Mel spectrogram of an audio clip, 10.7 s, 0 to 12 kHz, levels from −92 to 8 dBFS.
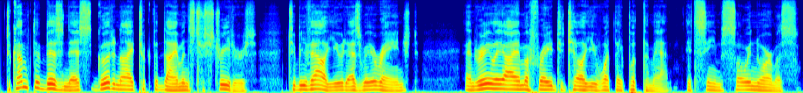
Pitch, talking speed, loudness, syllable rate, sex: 135 Hz, 195 wpm, -16 LUFS, 4.9 syllables/s, male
